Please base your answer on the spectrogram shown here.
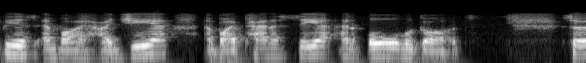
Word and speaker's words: Panacea: of the healing process this one's hard to pronounce igly not ugly igly eagly uh the goddess of good health and Panacea or panaka goddess of universal remedy so the original hypocritic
